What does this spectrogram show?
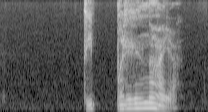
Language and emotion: Russian, angry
